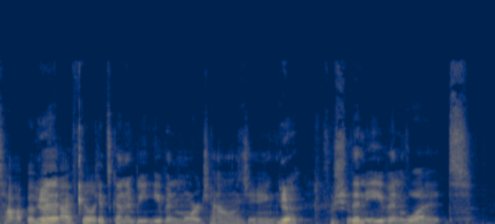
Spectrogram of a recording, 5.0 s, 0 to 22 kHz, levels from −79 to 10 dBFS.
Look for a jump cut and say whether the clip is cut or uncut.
cut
